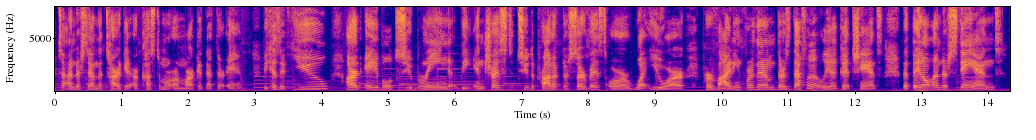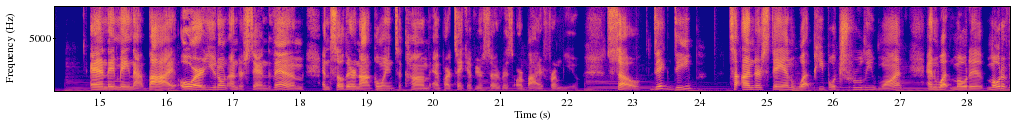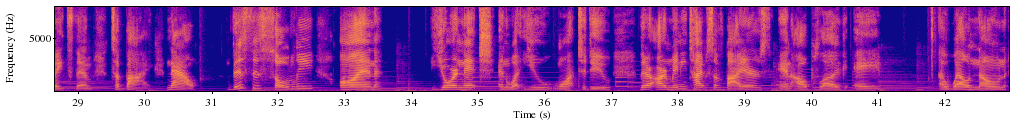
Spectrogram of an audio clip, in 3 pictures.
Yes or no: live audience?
no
